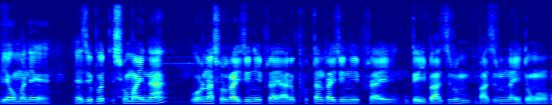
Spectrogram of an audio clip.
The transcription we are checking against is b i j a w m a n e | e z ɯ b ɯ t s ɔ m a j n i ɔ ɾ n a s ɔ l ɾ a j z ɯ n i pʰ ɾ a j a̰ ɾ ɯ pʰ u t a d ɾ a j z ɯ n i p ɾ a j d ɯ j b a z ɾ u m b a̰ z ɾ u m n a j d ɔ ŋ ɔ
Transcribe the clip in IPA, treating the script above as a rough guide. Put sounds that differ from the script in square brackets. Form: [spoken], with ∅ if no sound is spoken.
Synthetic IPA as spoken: b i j a w m a n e | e z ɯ b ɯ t s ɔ m a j n [a] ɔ ɾ n a s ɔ l ɾ a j z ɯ n i pʰ ɾ a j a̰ ɾ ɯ pʰ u t a [n] ɾ a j z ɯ n i [pʰ] ɾ a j d ɯ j b a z ɾ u m b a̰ z ɾ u m n a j d ɔ ŋ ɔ

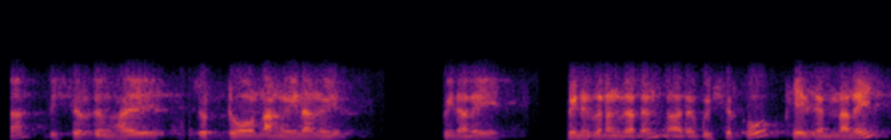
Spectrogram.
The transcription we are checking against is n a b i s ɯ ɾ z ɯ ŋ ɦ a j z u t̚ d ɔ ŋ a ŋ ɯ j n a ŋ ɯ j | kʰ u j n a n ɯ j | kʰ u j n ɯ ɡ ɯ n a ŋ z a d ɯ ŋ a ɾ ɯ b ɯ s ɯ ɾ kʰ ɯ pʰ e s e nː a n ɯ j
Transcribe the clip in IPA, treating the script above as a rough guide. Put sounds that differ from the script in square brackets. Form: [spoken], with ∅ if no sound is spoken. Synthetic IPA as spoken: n a b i s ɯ ɾ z ɯ ŋ ɦ a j z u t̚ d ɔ [n] a ŋ ɯ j n a ŋ ɯ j | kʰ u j n a n ɯ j | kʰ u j n ɯ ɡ ɯ n a ŋ z a d ɯ ŋ a ɾ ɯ b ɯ s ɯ ɾ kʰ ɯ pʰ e [z] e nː a n ɯ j

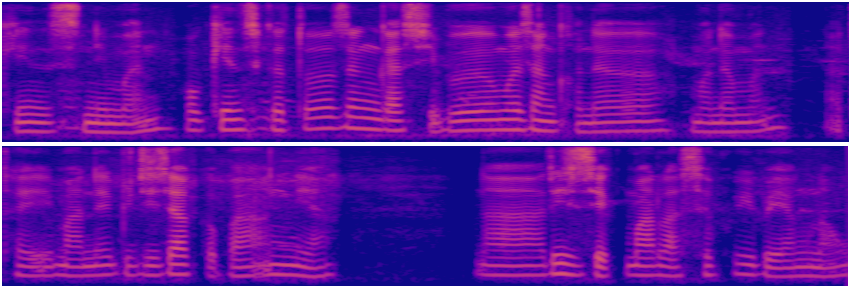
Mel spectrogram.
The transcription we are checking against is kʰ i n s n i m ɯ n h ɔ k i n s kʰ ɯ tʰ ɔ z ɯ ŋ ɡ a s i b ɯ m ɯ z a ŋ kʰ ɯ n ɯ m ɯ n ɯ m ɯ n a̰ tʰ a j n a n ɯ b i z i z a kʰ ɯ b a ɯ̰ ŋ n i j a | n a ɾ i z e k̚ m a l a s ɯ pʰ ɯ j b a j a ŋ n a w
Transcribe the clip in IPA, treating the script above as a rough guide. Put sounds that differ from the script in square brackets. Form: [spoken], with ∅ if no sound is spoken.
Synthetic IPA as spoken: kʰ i n s n i m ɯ n h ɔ k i n s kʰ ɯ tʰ ɔ z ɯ ŋ ɡ a s i b ɯ m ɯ z a ŋ kʰ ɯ n ɯ m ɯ n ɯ m ɯ n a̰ tʰ a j [m] a n ɯ b i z i z a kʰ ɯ b a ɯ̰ ŋ n i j a | n a ɾ i z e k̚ m a l a s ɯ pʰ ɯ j b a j a ŋ n a w

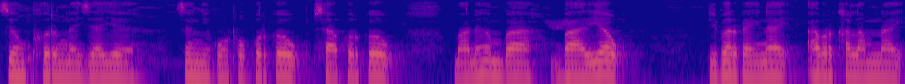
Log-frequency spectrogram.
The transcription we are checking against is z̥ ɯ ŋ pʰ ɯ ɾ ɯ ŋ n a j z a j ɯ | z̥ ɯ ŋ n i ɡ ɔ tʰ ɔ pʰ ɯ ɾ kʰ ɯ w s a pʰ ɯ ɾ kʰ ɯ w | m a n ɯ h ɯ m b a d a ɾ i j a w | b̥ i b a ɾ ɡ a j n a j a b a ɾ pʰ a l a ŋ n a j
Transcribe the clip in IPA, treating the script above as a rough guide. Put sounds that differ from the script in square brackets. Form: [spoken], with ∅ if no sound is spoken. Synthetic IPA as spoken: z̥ ɯ ŋ pʰ ɯ ɾ ɯ ŋ n a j z a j ɯ | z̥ ɯ ŋ n i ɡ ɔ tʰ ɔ pʰ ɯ ɾ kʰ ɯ w s a pʰ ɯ ɾ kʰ ɯ w | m a n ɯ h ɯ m b a [b] a ɾ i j a w | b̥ i b a ɾ ɡ a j n a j a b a ɾ [kʰ] a l a [m] n a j

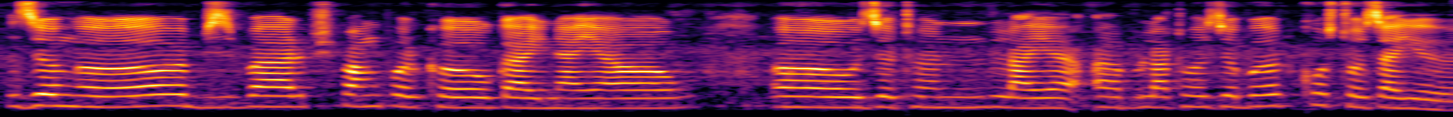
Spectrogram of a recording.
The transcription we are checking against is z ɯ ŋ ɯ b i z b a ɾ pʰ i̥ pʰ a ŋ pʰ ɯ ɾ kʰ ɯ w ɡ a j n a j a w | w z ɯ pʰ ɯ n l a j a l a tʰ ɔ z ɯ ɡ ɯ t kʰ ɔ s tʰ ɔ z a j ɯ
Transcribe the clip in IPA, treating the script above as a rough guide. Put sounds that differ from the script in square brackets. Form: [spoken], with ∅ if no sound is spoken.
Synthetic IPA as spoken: z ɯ ŋ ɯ b i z b a ɾ pʰ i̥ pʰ a ŋ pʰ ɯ ɾ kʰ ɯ w ɡ a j n a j a w | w z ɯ [tʰ] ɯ n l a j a l a tʰ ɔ z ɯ [b] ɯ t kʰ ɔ s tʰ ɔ z a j ɯ

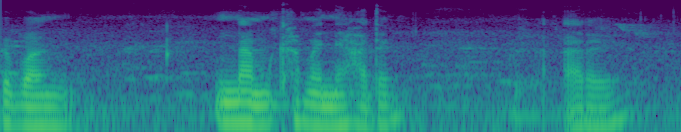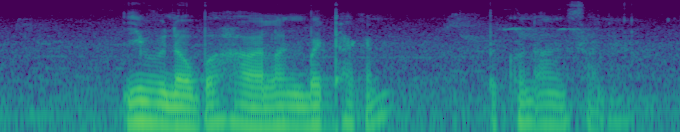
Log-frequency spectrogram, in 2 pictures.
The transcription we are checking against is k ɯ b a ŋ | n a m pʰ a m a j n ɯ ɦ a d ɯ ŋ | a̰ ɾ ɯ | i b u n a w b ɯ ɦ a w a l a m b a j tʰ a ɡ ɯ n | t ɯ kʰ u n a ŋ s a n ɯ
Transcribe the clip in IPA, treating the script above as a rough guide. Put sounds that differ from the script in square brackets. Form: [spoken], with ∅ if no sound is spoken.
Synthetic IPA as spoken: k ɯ b a ŋ | n a m [kʰ] a m a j n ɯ ɦ a d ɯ ŋ | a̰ ɾ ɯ | i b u n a w b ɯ ɦ a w a l a [ŋ] b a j tʰ a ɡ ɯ n | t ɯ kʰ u n a ŋ s a n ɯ

